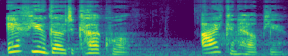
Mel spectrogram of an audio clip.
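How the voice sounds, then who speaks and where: An actress playing a bold, compassionate adventurer in a video game, firm and direct. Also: female voice, on the high side, big pitch swings, normal speed, a little hiss or hum. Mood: kind. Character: bold, compassionate woman adventurer, party leader.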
